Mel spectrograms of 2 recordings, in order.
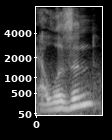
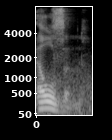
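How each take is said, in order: First: The word is said with three syllables. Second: The word is said with two syllables.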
